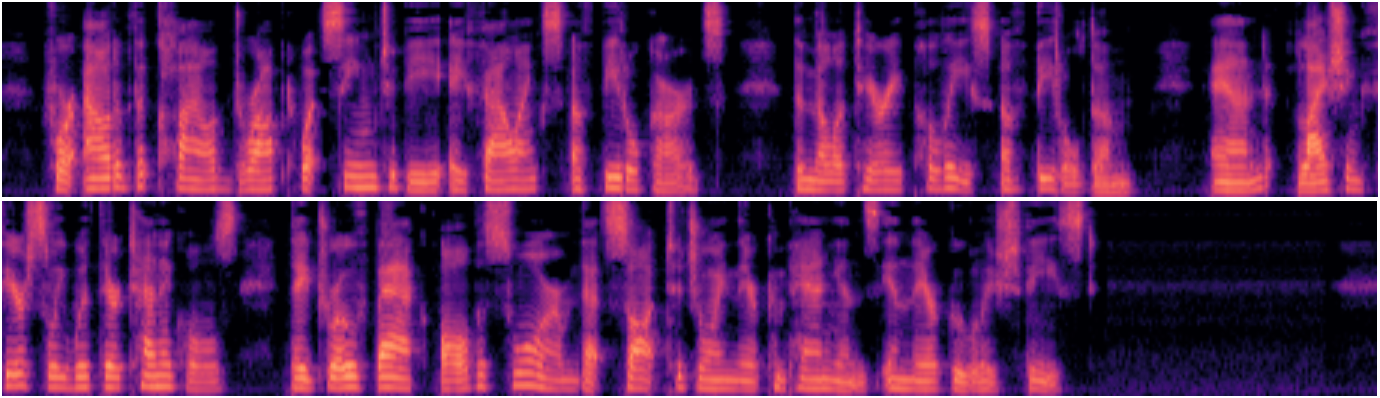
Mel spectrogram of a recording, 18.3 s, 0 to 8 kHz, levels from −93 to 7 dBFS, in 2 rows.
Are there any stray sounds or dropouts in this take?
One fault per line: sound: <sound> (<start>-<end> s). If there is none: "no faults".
no faults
